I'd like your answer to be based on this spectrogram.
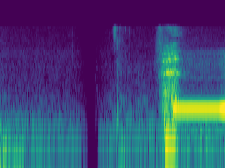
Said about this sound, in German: Die Busolis gehen nicht ans Telefon.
